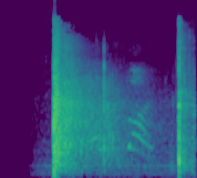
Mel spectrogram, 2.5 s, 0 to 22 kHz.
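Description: A firework goes off with a single loud, sharp bang about 0.7 s in, its echo dying away over the next second, followed by a smaller pop about half a second later.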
